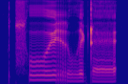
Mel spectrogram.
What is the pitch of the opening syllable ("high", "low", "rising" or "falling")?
high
